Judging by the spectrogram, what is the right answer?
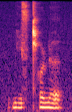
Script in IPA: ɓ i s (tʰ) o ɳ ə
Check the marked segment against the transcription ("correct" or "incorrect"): incorrect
